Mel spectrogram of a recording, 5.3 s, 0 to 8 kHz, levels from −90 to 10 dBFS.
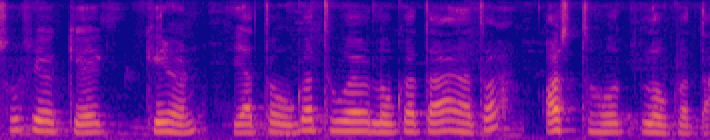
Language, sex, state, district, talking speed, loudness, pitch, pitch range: Bhojpuri, male, Bihar, Gopalganj, 145 wpm, -31 LUFS, 195 Hz, 180-210 Hz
